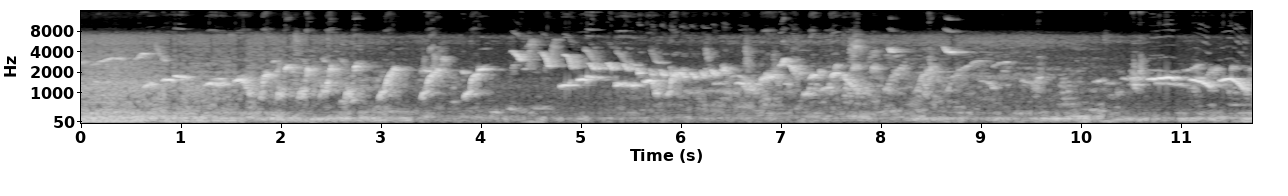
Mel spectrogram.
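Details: White-rumped shama kept on a bird farm, singing in its morning routine before a bath: a rich, fast, varied song of sweeping whistles and chirps, loud and continuous throughout.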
